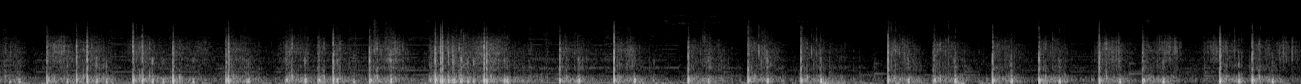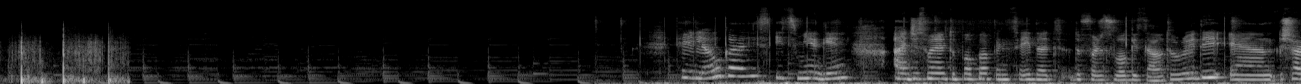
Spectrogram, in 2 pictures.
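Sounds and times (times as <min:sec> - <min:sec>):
fireworks bangs and crackles: 0:00.0 - 0:14.4.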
